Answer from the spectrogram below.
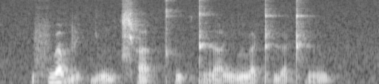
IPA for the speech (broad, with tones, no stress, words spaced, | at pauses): fu˥˩a̯be˨˩k̚ju˨˩n t͡ɕʰa˦˥ʔ kʰu˨˩k̚tra˩˦ŋ lu˧a̯kʰɯ˨˩a̯ kʰru˨˩k̚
